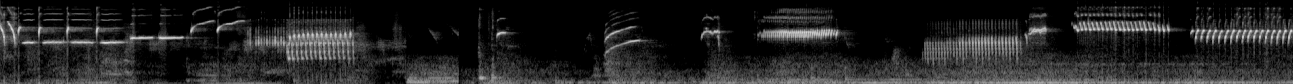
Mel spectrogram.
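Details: A Russian canary, played to provoke young trainee birds, sings a fast, varied song of rapid trills, upward-sweeping whistles and buzzy rolls, switching phrases every second or two, with faint background hum.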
